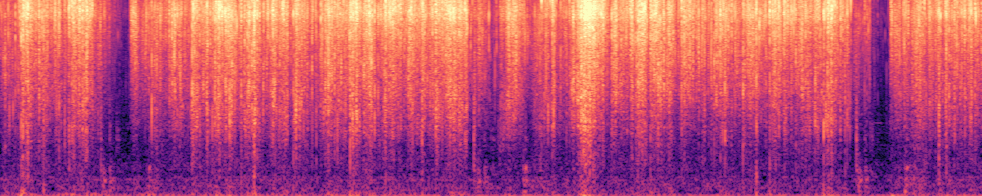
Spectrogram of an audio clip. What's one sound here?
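A sheet peels slowly away from a sticky surface with a steady crackling rip.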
